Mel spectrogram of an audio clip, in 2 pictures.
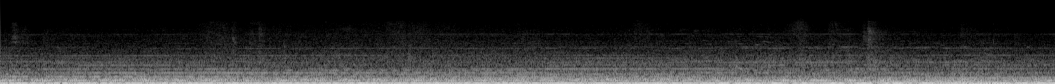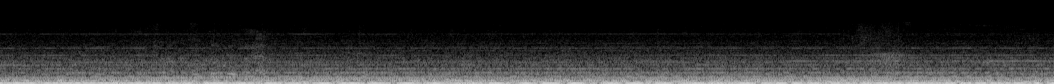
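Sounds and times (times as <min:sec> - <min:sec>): electric train humming: 0:00.0 - 0:21.0
heavy low rumble: 0:00.0 - 0:21.0.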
